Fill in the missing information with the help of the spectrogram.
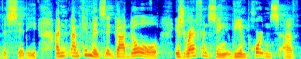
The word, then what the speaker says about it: gadol: And the word for great here in the Hebrew is the word gadol, okay? Gadol, G-A-D-O-L, gadol. It's actually not that in Hebrew, but I can't pronounce those letters, all right?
